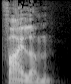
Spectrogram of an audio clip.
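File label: "phylum", British English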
